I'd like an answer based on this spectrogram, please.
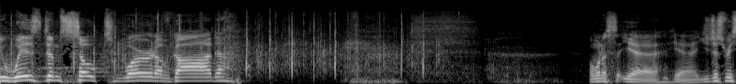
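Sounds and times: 
speech: 0:00.0 - 0:02.5, 0:05.9 - 0:07.3
crowd clapping: 0:00.0 - 0:04.8.

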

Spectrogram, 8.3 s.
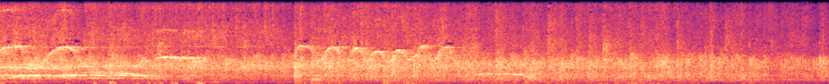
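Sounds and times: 
church audience cheering and shouting: 0:00.0 - 0:02.2, 0:03.0 - 0:05.5
church audience applauding a guest: 0:00.0 - 0:08.2.

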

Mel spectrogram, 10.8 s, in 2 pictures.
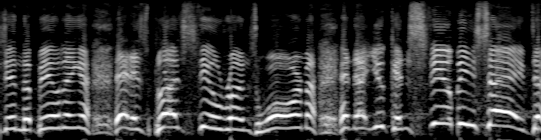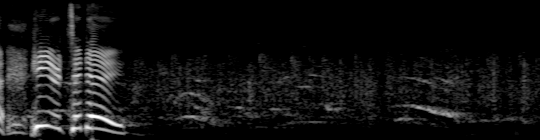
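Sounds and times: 
speech: 0:00.0 - 0:06.8
audience clapping hands: 0:05.8 - 0:10.8.

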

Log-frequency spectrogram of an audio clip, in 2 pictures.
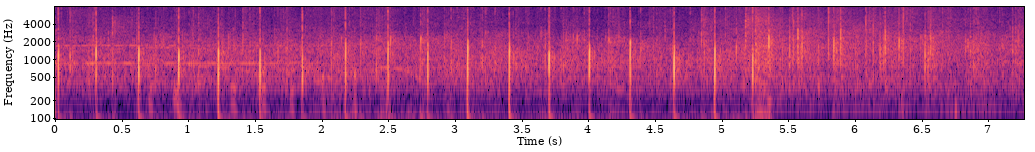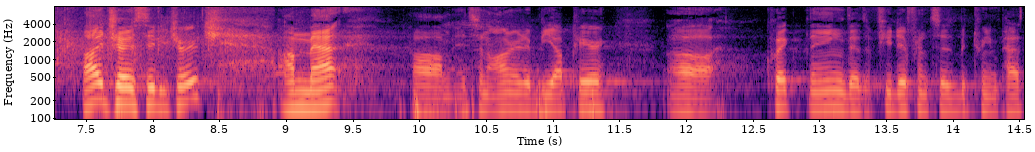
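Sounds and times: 
audience applause: 0:00.0 - 0:09.1
speech: 0:07.5 - 0:14.5.

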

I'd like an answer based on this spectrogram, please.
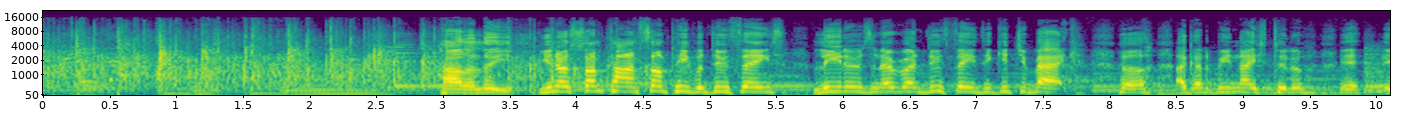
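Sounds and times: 
congregation clapping hands in worship: 0:00.0 - 0:05.3
speech: 0:03.0 - 0:10.1.

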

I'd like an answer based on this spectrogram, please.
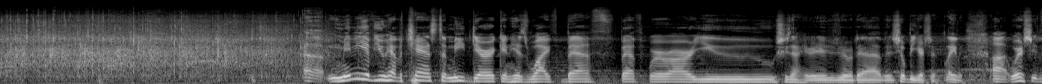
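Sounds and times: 
audience applause: 0:00.0 - 0:03.4
speech: 0:03.0 - 0:10.4.

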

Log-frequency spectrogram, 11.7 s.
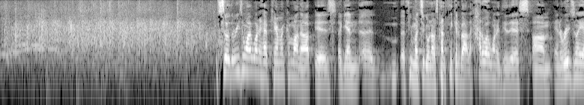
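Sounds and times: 
audience applause: 0:00.0 - 0:04.5
speech: 0:04.3 - 0:11.6.

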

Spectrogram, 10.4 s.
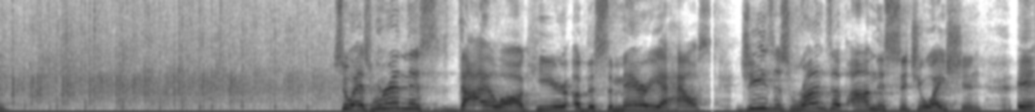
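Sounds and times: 
speech: 0:00.0 - 0:00.2, 0:03.4 - 0:10.3
audience clapping hands in praise: 0:00.0 - 0:03.9.

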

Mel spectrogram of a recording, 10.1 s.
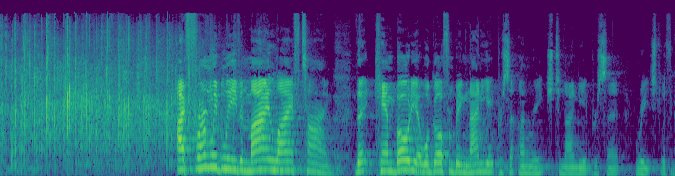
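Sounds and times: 
audience clapping: 0:00.0 - 0:04.2
speech: 0:02.6 - 0:10.1.

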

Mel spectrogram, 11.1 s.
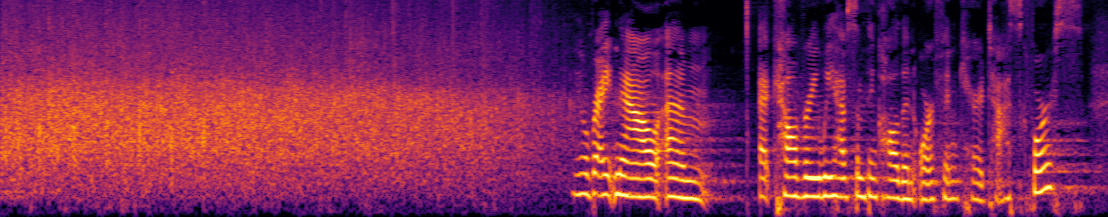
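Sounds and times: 
audience clapping: 0:00.0 - 0:06.1
speech: 0:05.7 - 0:11.0.

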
